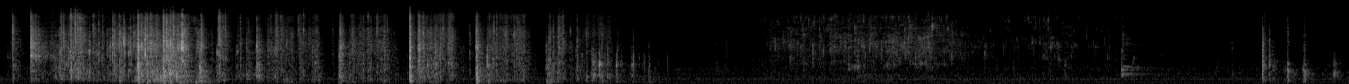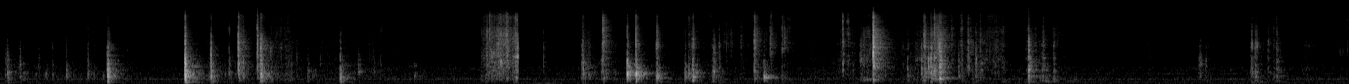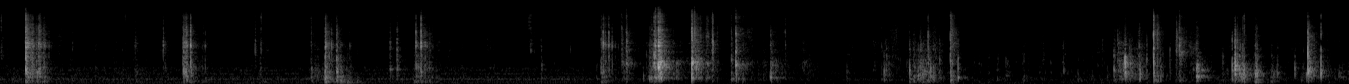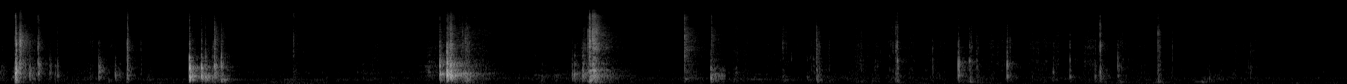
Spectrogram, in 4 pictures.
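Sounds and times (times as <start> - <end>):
plastic packaging crinkling: 0.0 - 6.6, 18.3 - 18.8.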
